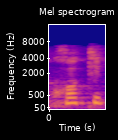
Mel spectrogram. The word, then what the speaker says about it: QWERTY: 그래서 우리가 쿼티 키보드라 그러잖아요. 쿼티가 무슨 뜻이냐면 전혀 뜻이 없어요. QWERTY 쫙 붙어 있는 걸 그냥 붙여서 발음해갖고 쿼티라고 부르는 겁니다.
